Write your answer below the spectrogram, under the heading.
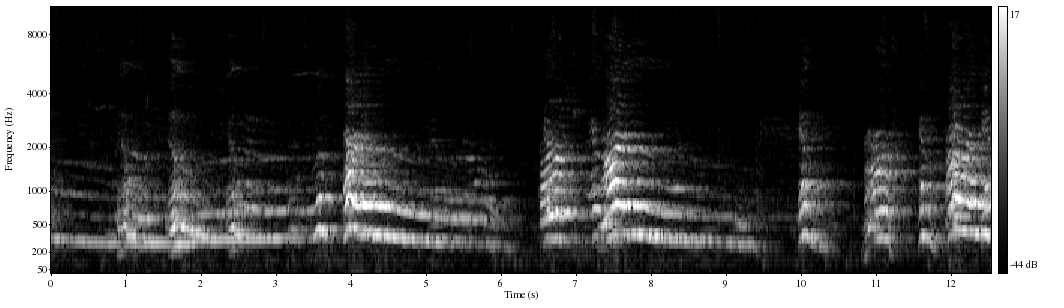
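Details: Jag, a pet dog, singing for his owners on request: a series of long wavering howls, some sliding upward and others falling, several in a row, with a person encouraging him between phrases.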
